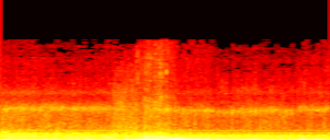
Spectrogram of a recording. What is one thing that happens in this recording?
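A car engine revs up sharply.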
